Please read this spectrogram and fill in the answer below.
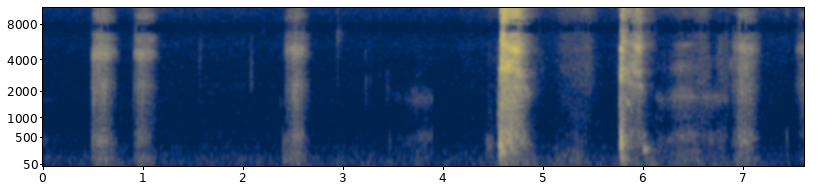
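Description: An adult sneezes twice forcefully, with several smaller sniffs and sneezy bursts around them, typical of allergic sneezing.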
